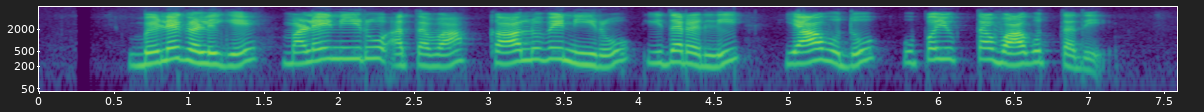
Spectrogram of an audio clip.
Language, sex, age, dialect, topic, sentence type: Kannada, female, 31-35, Mysore Kannada, agriculture, question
